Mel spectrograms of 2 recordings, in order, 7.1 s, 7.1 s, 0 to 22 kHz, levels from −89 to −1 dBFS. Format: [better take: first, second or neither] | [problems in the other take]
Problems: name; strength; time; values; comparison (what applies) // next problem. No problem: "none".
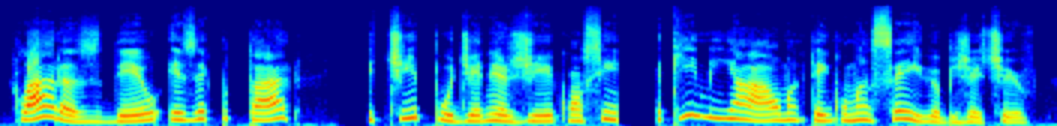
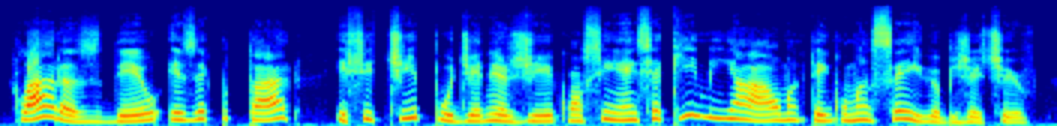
second | audio cutting out; at 2 s and at 4 s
